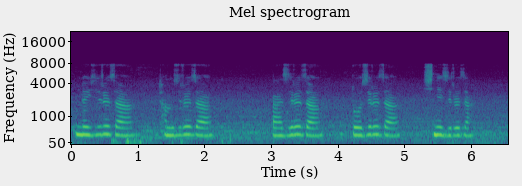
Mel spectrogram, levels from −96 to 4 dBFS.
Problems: constant background noise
